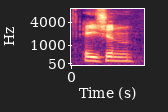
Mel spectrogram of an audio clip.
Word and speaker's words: Asian: is an asent country Asian didn't quite hear the J maybe he just mispronounces the word Asia and he mispronounced it as Asia but again going to be listening for more of this J sound an Asian country with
